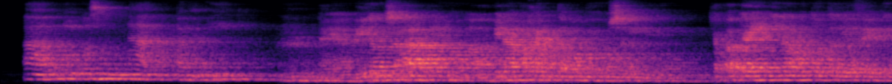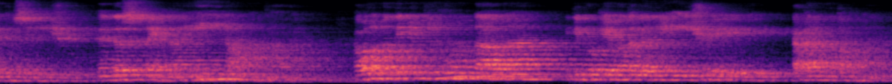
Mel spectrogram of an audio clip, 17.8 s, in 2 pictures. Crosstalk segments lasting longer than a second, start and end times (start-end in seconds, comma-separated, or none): none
